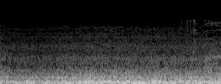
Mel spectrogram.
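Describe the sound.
Truck driving down a highway, heard as a constant, loud, low road rumble with engine drone that stays steady throughout, with no talking.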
